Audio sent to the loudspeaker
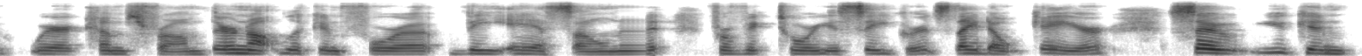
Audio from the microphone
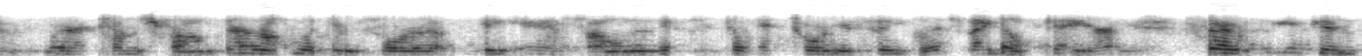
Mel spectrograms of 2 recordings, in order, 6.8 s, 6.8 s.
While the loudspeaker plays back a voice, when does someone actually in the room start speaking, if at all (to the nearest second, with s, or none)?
none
